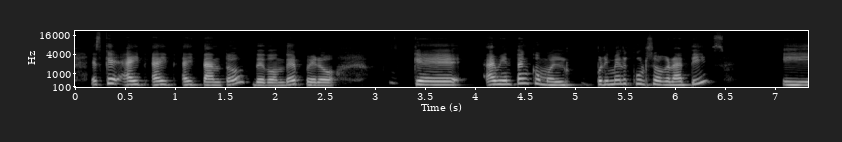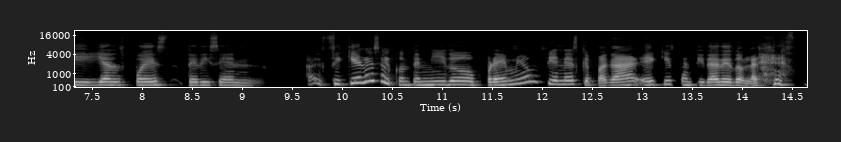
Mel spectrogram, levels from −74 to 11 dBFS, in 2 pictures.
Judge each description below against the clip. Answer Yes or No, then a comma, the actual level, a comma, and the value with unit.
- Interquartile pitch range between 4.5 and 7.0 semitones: No, average, 3.6 semitones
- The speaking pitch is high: Yes, high, 230 Hz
